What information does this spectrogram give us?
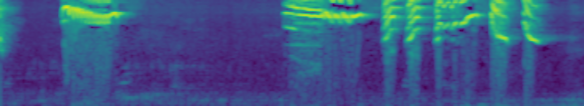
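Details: Orange-headed thrush singing in the 'teler' style as a lure to stir emotion and breeding urge: a piercing high slurred phrase, a pause, then a rapid run of sharp, repeated high notes.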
